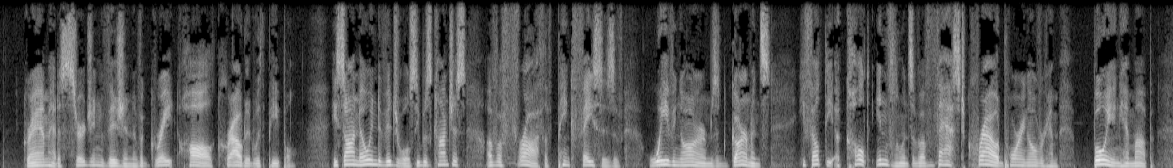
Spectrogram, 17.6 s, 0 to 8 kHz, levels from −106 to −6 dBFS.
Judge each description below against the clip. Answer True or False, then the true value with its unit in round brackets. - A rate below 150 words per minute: False (155 wpm)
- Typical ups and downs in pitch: False (5.7 semitones)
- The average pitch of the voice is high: False (145 Hz)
